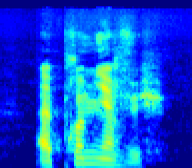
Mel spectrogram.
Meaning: at first sight, at first blush, at first glance, at a glance
- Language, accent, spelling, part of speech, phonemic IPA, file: French, France, à première vue, adverb, /a pʁə.mjɛʁ vy/, LL-Q150 (fra)-à première vue.wav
